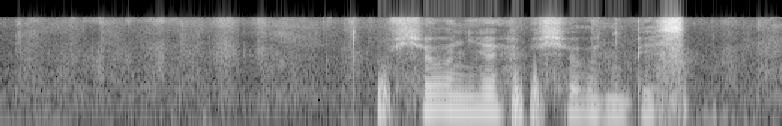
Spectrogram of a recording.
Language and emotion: Russian, sad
